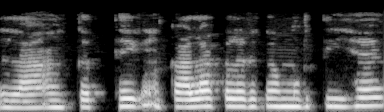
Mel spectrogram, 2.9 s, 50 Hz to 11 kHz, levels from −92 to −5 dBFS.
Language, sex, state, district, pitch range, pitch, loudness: Hindi, female, Bihar, Bhagalpur, 205-225 Hz, 220 Hz, -16 LUFS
